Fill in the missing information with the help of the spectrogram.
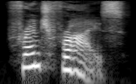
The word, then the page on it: french fries: American English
